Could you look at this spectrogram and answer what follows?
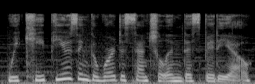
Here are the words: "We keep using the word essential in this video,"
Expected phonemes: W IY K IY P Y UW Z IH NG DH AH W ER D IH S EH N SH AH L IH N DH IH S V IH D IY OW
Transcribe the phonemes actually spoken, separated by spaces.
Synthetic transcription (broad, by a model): W IY K IY P Y UW Z IH NG DH AH W ER D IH S EH N SH L IH N DH IH S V IH D IY OW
